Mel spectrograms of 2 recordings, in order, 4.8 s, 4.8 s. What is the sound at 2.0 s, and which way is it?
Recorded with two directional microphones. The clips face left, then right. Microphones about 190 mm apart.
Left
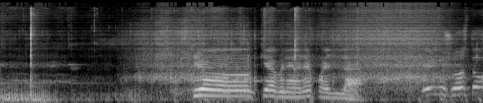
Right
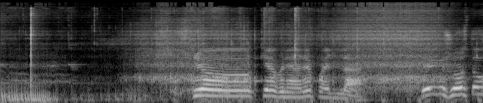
Speech, centre (ahead or behind).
